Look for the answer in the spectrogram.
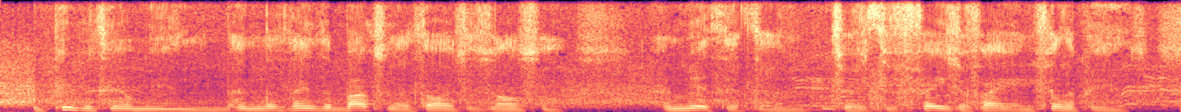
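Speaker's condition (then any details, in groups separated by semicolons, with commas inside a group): Parkinson's syndrome; sometimes slurred speech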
